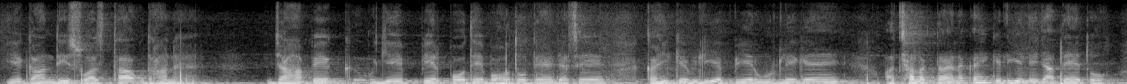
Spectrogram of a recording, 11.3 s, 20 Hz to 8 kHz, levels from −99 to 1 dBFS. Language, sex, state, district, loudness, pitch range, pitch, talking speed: Hindi, male, Bihar, East Champaran, -21 LUFS, 150-160 Hz, 155 Hz, 170 wpm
